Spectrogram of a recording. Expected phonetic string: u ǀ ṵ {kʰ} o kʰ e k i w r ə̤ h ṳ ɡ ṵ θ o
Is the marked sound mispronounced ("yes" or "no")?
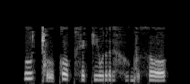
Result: yes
